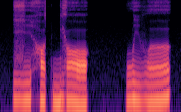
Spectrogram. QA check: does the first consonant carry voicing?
yes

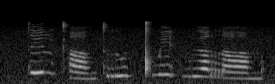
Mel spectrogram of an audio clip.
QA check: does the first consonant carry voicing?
no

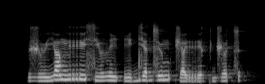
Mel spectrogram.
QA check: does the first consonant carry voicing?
yes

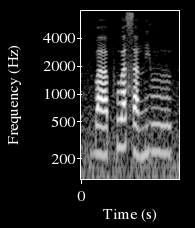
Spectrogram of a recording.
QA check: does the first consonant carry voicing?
yes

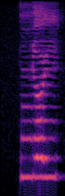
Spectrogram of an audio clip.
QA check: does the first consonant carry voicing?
yes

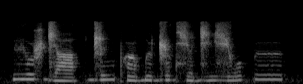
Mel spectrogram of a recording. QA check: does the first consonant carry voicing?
yes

